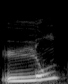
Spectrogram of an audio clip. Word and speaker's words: long: Okay, so long, remember you don't pronounce the final G, will become longue.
